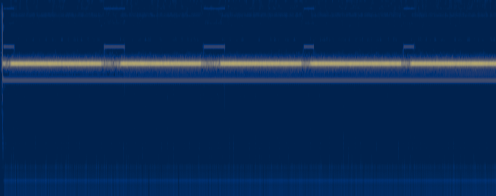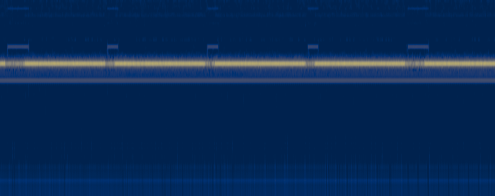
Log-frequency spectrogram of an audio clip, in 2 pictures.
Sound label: dcf signal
